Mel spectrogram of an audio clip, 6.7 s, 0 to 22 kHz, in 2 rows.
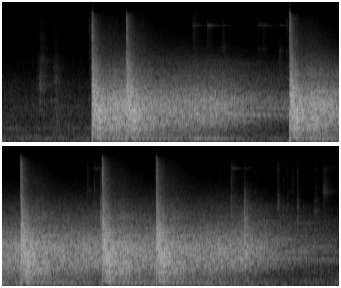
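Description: Six shots from a Taurus PT738 TCP .380 ACP pocket pistol, starting about a second in: a quick pair, a pause, then four more at a steady pace. Each shot rings on in a long echo off the walls of the indoor range.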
